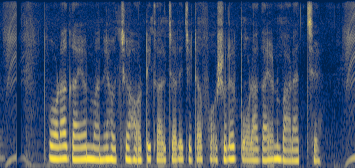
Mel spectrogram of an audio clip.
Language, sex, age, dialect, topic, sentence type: Bengali, female, 18-24, Western, agriculture, statement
